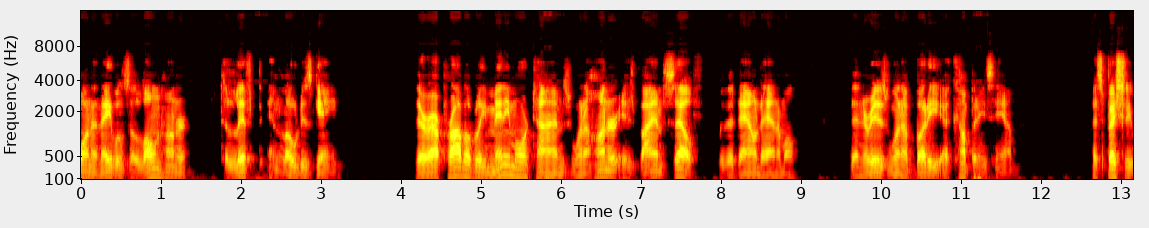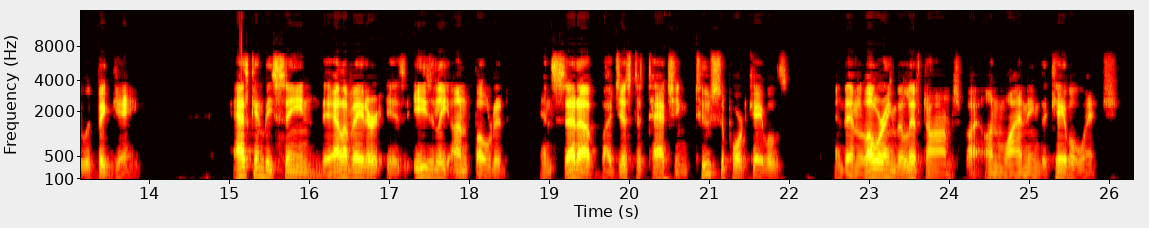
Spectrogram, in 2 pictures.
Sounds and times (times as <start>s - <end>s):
Speech: 0.0s - 3.2s, 4.2s - 9.0s, 9.6s - 11.7s, 12.7s - 13.9s, 15.0s - 22.0s, 22.6s - 26.2s.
